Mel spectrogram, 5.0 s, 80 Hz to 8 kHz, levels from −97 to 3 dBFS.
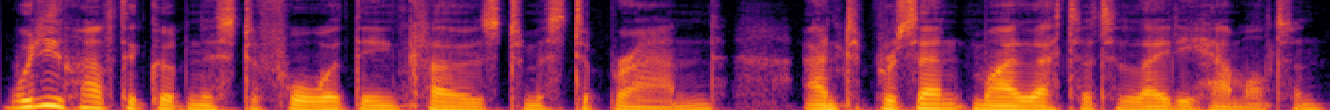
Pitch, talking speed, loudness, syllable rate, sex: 110 Hz, 240 wpm, -18 LUFS, 6.2 syllables/s, male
